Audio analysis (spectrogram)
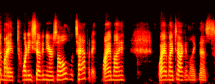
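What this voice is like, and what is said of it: Scratchy voice with vocal fry. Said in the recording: “my voice has been always scratchy. It's been this kind of scratchy, which... What am I, vocal fry?”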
